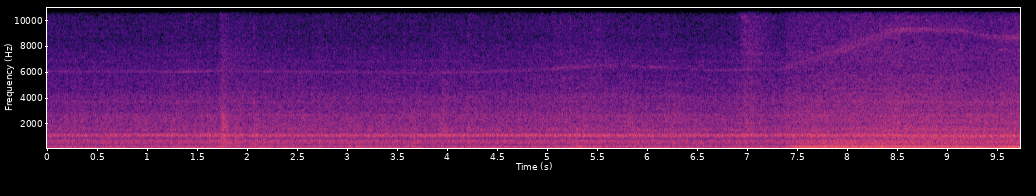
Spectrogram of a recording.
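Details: Brisbane garbage truck 707 diesel: rough idle with quick regular puffing tick that steps up as revs rise; exhaust leak at manifold or pipe.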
